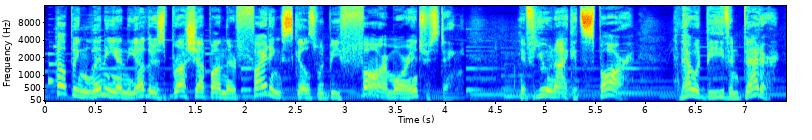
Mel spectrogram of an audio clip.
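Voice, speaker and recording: An actor playing a cocky, playful young warrior in a video game, talking in a casual, teasing way. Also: male voice, high voice, expressive, a little fast, over music. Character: cocky, playful young male warrior, battle-hungry harbinger.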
